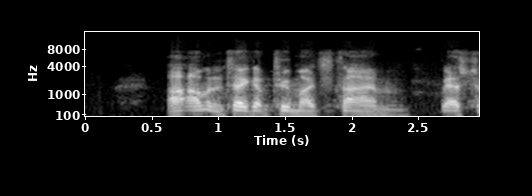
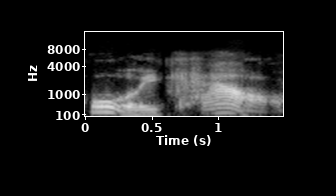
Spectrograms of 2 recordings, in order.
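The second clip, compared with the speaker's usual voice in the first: slow amazed; 3 dB quieter, much slower than usual. Retold or imitated. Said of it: "And I was like".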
